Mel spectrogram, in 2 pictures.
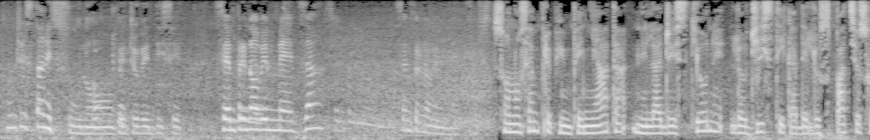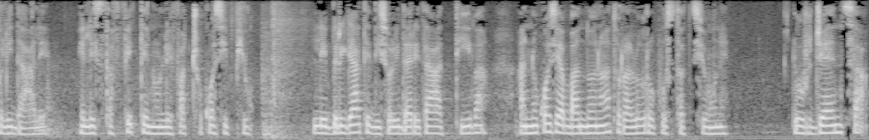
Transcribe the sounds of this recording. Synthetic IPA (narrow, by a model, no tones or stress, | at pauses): nont͡ʃist̪anesːuːnoped͡ʒoved̪ːise | sɛmpɾenɔːvemːɛd̪zːa | sɛmpɾenɔːvemːɛd̪zːasoːnosɛmpɾʔepjuimpeɲːaːt̪anelːad͡ʒest̪joːnelod͡ʒist̪ikad̪elːospat̪sːjosolid̪aːlḛ | elest̪afːet̪ːenonlefat͡ʃːokwaːzipːju | lebɾiɡaːt̪ed̪isolid̪aɾjet̪aːt̪ːiːvaanːokwaːziabːand̪onaːt̪olaloːɾʔopost̪at̪sːjoːne | lurd͡ʒɛnt̪sa̰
